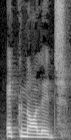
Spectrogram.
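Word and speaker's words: acknowledge: फिर है पक, एक्नॉलेज, पक, एक्नॉलेज, लॉक, ब्लॉक, पक, एक्नॉलेज। यहाँ पर हम सी को प्रोनाउंस नहीं कर रहे।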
